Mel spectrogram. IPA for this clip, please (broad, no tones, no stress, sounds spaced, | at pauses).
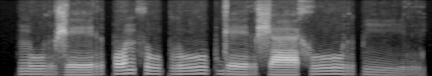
n uː r ʒ eː r p o n θ uː p l uː p ɡ eː r ʃ æː x uː r p iː r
